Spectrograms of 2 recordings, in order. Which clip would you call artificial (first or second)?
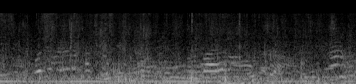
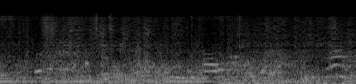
second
